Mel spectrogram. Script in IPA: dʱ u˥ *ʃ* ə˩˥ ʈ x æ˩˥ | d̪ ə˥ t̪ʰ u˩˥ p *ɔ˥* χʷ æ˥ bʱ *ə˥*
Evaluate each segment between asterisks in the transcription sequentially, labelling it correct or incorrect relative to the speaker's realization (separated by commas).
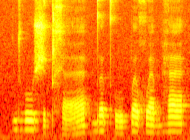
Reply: correct, incorrect, incorrect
